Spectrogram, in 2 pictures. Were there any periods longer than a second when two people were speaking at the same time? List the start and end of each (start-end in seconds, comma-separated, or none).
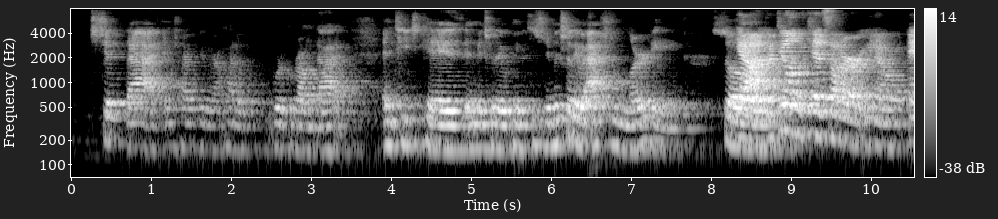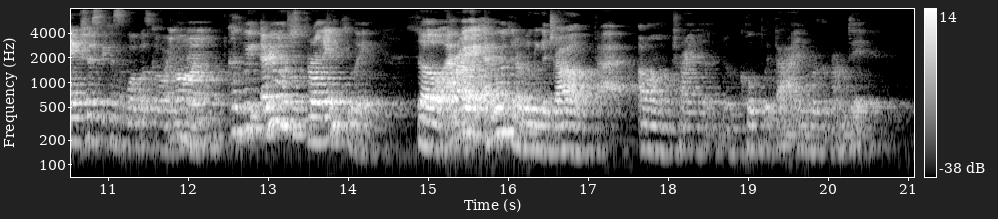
none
